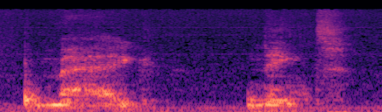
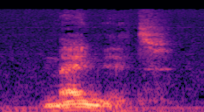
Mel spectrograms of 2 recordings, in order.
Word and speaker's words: magnate: Notice the spelling. M-A-G-N-A-T. Magnate. Magnet. But we pronounce it like a magnet, putting things together. Yeah. It's magnet. Magnet.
